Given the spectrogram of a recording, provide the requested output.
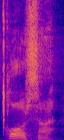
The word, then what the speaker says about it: Xhosa: the second biggest is closer spelled xhosa and pronounced closer as if you were riding a horse and you're going in the side of your mouth and Mr Mandela for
